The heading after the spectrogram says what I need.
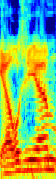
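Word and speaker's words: Elgyem: I recently found this out, but LGM, like you pronounce it like LGM, like Little Green Man, because it's an alien.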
